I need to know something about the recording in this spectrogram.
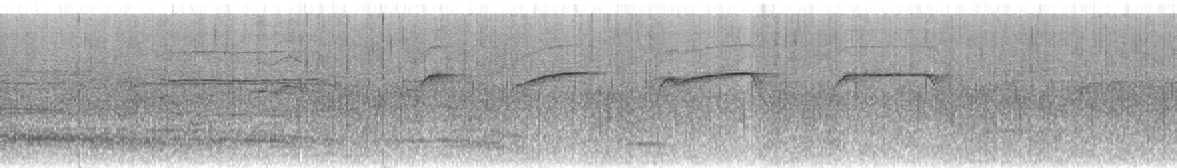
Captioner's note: applause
